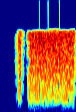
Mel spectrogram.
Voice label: Family Radio Service (FRS)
